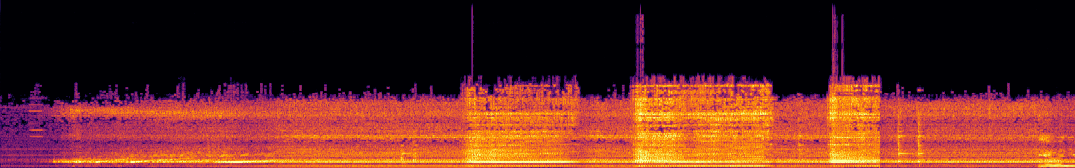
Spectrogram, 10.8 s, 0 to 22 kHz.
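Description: A wood lathe spins a square spindle blank of about 2 3/16 by 12 inches as a roughing gouge cuts it toward a cylinder, a steady motor whine broken by several bursts of loud gritty cutting.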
